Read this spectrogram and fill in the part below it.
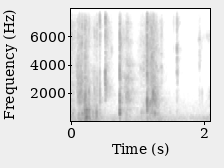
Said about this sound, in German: Moment, ich hole mir noch schnell was zu knabbern. Ja. Es gibt so einen Erbsen. Ich habe Knuspererbsen. Crunchy Peas.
